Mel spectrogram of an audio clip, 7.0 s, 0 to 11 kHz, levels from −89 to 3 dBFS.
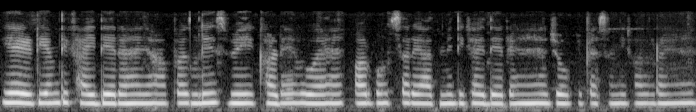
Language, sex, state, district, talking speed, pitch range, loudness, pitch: Hindi, female, Maharashtra, Aurangabad, 230 wpm, 265-275 Hz, -14 LUFS, 270 Hz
